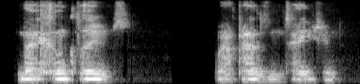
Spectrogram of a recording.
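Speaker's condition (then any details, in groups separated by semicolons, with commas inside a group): Traumatic brain injury; accident, limb injuries; walks independently, fatigue, therapy ended; initially mute, peg fed, unclear, worse with noise, fatigue, head back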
